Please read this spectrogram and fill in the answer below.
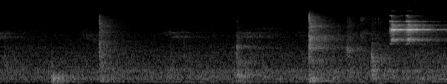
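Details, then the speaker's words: Anti-theft security tag for notebooks: a few plastic clicks as the pin seats into the base stuck on the laptop, then a short high chirp showing the tag is locked and armed. "Ela fez esse barulhinho, então ela está armada."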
